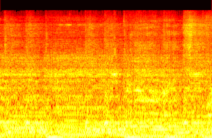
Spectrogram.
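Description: Heavy metal band playing live and loud: distorted electric guitars over bass and a pounding kick drum, recorded from within the crowd.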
